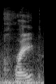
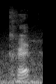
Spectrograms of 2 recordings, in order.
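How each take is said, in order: First: It is said with an American pronunciation. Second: It is said with a non-American pronunciation. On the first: "also known as crepe if you are American" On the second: "The food name, crepe"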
